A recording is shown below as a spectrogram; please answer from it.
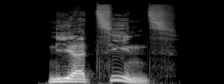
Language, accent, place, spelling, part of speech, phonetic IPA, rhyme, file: German, Germany, Berlin, Niacins, noun, [ni̯aˈt͡siːns], -iːns, De-Niacins.ogg
- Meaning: genitive singular of Niacin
